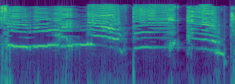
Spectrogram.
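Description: A high-pitched voice wailing: one long drawn-out cry of about a second, then two shorter cries that fall in pitch at their ends.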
